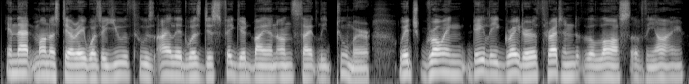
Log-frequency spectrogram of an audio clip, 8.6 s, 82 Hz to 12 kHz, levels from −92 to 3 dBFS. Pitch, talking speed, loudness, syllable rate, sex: 135 Hz, 165 wpm, -18 LUFS, 5.0 syllables/s, male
